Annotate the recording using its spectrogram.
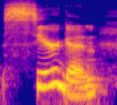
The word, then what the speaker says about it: Sirgun: And then I get the name Sirgun, which I actually pronounce that way because that's how it's spelled, but it should actually have been spelled Sargun, and it should be pronounced Sargun, which means with the qualities, like the gunas, you know, with like the earthly qualities.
